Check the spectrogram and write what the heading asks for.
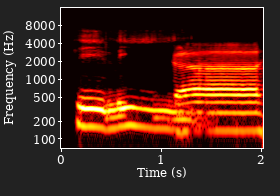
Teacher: Jim fathah alif mat tobi'i, 2 harokat. Ya tasdid yang didahului dengan harokat kasroh namanya mat tamkin, dibaca ditahan 2 harokat.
